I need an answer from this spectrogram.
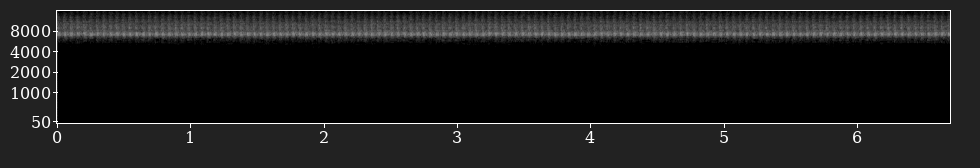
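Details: Steady high-pitched grasshopper chorus, a dense buzzy shimmer pulsing evenly about four times a second, unbroken and without music or other sounds.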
